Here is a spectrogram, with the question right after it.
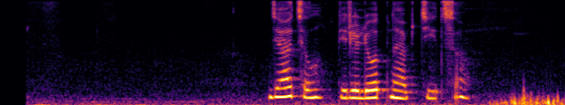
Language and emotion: Russian, neutral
